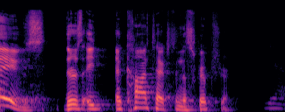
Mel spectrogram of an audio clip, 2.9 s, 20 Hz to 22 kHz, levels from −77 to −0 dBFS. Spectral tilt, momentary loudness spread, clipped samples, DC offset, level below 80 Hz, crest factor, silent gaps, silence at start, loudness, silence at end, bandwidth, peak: -3.5 dB/octave; 9 LU; under 0.1%; under 0.1%; -66 dBFS; 20 dB; none; 0 s; -28 LUFS; 0.1 s; 15.5 kHz; -10 dBFS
